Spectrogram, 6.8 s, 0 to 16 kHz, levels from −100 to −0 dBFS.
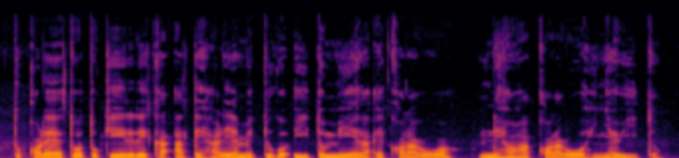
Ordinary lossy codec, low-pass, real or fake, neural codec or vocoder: none; 14.4 kHz; fake; vocoder, 48 kHz, 128 mel bands, Vocos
